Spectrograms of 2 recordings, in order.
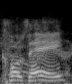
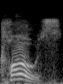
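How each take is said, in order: First: The final e is sounded as a vowel. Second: The final e is silent. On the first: The speaker calls it wrong. "It's not close a" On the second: The speaker calls it right. "The e is silent"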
